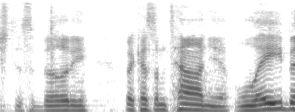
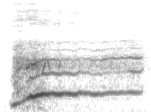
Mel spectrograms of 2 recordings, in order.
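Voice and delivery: high-pitched laugh. Real, not acted. High laugh after story.

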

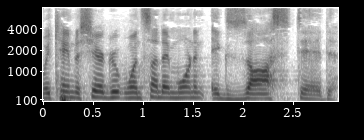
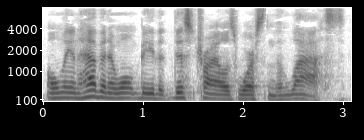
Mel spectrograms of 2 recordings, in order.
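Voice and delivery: ordinary talk, nothing marked

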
